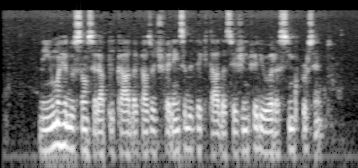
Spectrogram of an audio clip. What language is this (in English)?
Portuguese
